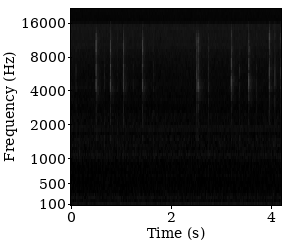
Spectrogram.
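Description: Faint, irregular clicks of a Ledger Nano S hardware wallet's small push buttons being pressed to enter the PIN code, over a low steady hum.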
